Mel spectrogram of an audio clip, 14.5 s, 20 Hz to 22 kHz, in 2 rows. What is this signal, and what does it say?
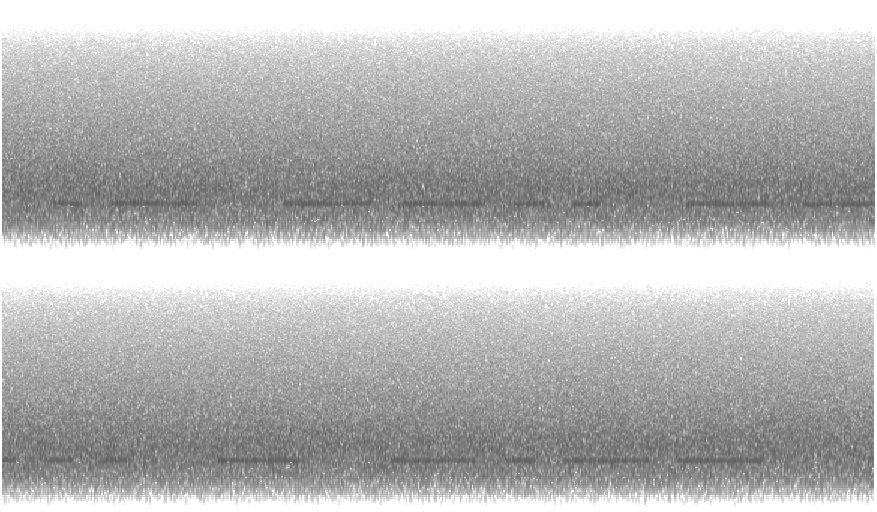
Morse code, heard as a keyed tone, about 5 wpm, 740 Hz, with heavy radio static and a narrow filter. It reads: AZZTY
